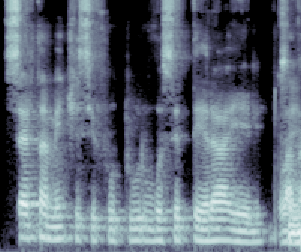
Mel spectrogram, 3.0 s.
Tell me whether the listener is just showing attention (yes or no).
no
